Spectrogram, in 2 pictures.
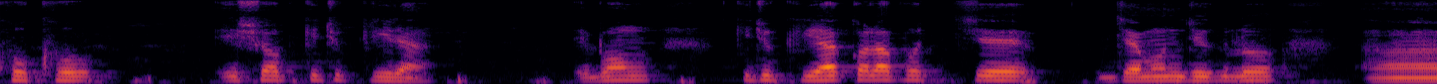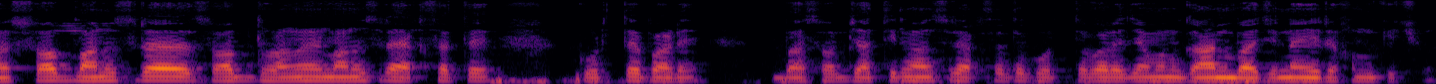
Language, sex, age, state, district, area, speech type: Bengali, male, 45-60, West Bengal, Paschim Bardhaman, rural, spontaneous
